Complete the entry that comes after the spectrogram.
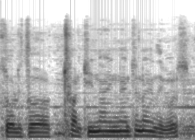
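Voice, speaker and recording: A British man vlogging a bargain hunt, thinking aloud in a casual, low-key, matter-of-fact way. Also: little pitch movement, racing, over music. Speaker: vlogger hunting for bargains to resell. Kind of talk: casual muttered commentary to himself while browsing. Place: car park outdoors, then large charity warehouse shop. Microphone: body-worn action camera. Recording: noisy action-camera audio, shop and street ambience.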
